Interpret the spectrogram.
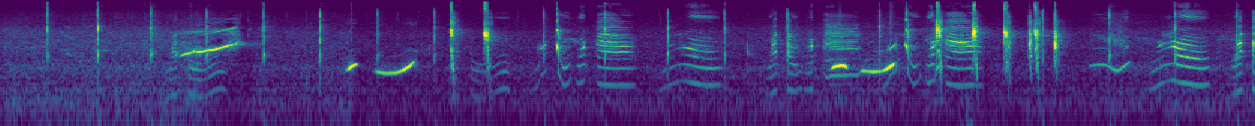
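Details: Pet Indian ringneck parakeet talking and chirping indoors: a rapid run of short wavering, speech-like syllables mixed with curved whistled chirps and sharp clicks, the phrases tumbling irregularly over about ten seconds.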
